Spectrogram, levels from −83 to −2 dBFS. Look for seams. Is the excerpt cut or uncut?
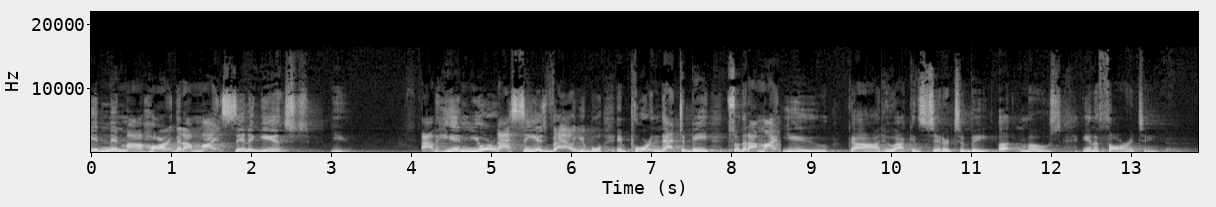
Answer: cut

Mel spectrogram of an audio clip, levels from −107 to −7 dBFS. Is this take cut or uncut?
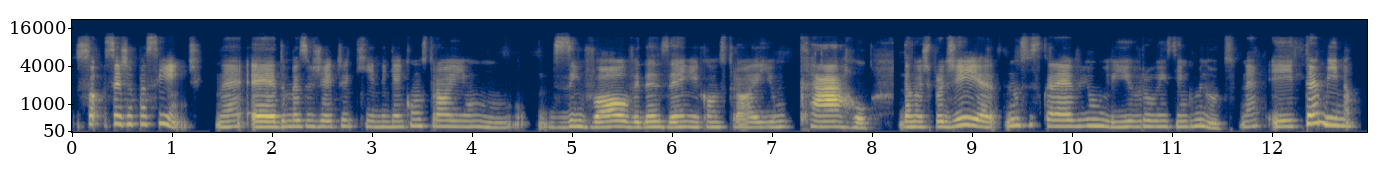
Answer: cut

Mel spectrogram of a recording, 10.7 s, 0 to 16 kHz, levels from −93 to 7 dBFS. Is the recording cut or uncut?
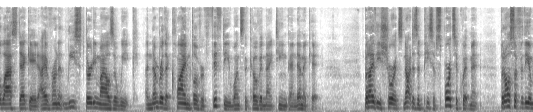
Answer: cut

